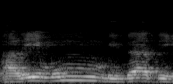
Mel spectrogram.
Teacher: Yang ketiga ada iklab hurufnya cuma 1 yaitu ba. Cara membacanya itu mengganti nun mati menjadi mim mati.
